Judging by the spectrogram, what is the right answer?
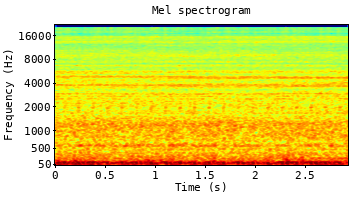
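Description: Mercedes 380SL engine idling, a close, loud, steady low rumble with an even pulsing throb and faint mechanical clatter, unchanging throughout.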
